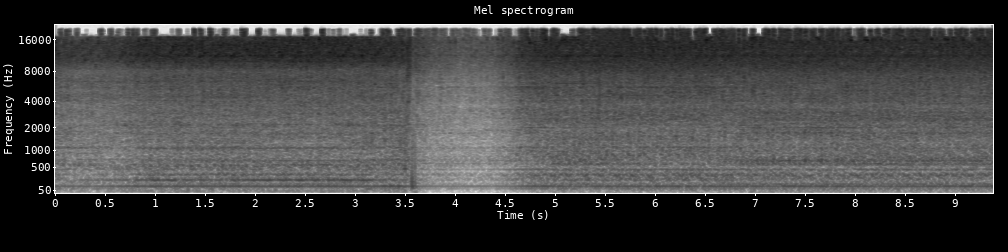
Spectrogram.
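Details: Porsche Cayenne engine at idle: a steady idle with a faint rhythmic pulse about three per second over the engine hum; the noise's source is unclear.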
